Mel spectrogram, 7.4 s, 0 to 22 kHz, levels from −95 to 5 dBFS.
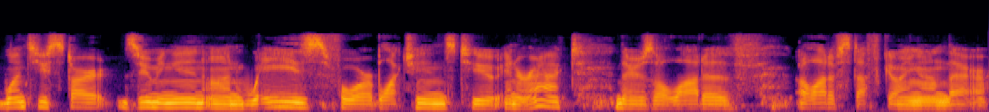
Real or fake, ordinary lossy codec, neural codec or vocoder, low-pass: real; MP3, 48 kbps; none; 7.2 kHz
